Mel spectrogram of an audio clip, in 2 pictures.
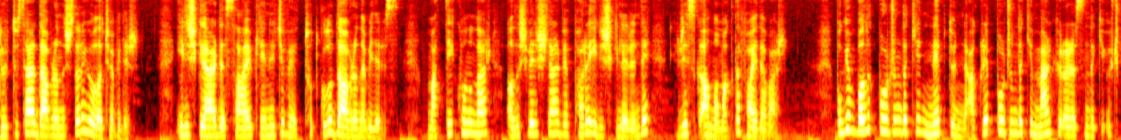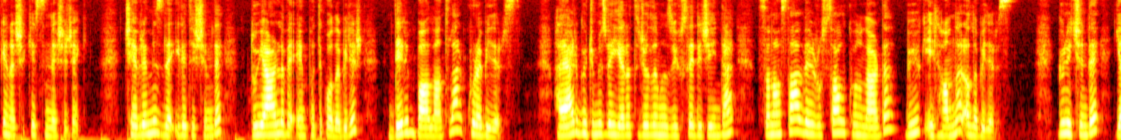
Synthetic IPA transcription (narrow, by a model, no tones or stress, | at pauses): d̪yɾt̪ʰysælʲd̪avɾanɯʃlˠaɾajo̞lˠat͡ʃʰabilʲiɾ̥ | ilʲiʃcilʲæɾd̪ɛsaːɦiplʲe̞nid͡ʒivɛt̪ʰut̪kʰulˠud̪avɾanabilʲiɾḭz̥mad̪ːiːkʰo̞nulˠaɾ̥alˠɯʃve̞ɾiʃlʲæɾvɛpʰaɾailʲiʃcilʲe̞ɾind̪ɛ | ɾiscalˠmamakt̪ʰafajd̪ava̰ɾ̥ | buɟynbalˠɯk̚buɾd͡ʒund̪acʰinɛpt̪ønynʲy̰ʔa̰kɾɛp̚buɾd͡ʒund̪acʰimæɾcʰyɾaɾasɯnd̪acʰḭʔyt͡ʃcɛnaʃɯ̥cʰe̞sinlʲe̞ʃe̞d͡ʒɛct͡ʃʰɛvɾe̞mizlʲɛʔilʲe̞t̪ʰiʃimd̪ɛd̪̥ujaɾlˠɯvɛʔɛmpʰat̪ʰiko̞lˠabilʲiɾ̥ | d̪e̞ɾimbaːlˠant̪ʰɯlˠaɾkʰuɾabilʲiɾiz̥ | hajælʲɟyd͡ʒymyzvɛjaɾat̪ʰɯd͡ʒɯlˠɯːmɯzjycʲse̞lʲed͡ʒejind̪ænsanasalˠvɛɾusalˠkʰo̞nulˠaɾd̪abyjycilʲɦamlˠaɾʔalˠabilʲiɾiz̥ | ɟ̥ynit͡ʃʰind̪ɛ | j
